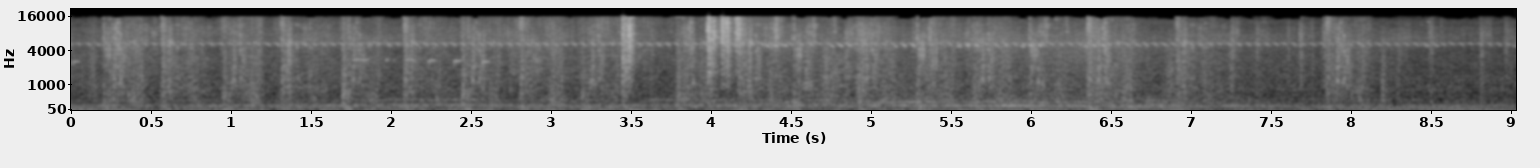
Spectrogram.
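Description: Footsteps crunch quickly over gravel.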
